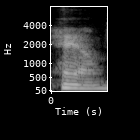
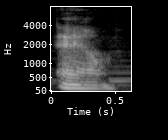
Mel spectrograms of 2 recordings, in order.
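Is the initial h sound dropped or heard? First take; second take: heard; dropped. First: The word starts with an h sound. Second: The word starts without an h sound. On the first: "instead of saying Ham" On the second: "she's saying Am"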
